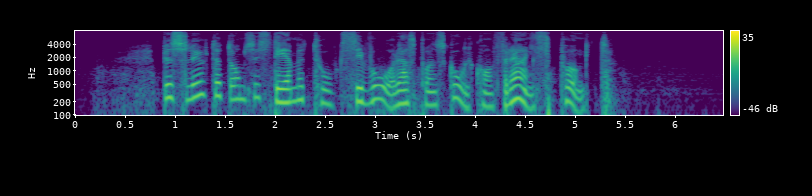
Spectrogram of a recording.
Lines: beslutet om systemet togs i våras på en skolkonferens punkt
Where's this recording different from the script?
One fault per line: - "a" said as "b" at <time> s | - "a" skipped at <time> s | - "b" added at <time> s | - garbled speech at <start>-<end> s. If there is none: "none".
none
